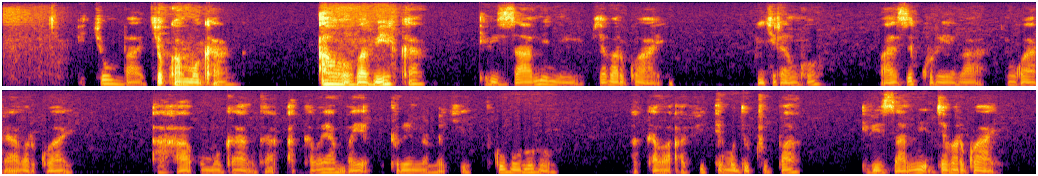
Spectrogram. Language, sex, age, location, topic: Kinyarwanda, male, 18-24, Nyagatare, health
